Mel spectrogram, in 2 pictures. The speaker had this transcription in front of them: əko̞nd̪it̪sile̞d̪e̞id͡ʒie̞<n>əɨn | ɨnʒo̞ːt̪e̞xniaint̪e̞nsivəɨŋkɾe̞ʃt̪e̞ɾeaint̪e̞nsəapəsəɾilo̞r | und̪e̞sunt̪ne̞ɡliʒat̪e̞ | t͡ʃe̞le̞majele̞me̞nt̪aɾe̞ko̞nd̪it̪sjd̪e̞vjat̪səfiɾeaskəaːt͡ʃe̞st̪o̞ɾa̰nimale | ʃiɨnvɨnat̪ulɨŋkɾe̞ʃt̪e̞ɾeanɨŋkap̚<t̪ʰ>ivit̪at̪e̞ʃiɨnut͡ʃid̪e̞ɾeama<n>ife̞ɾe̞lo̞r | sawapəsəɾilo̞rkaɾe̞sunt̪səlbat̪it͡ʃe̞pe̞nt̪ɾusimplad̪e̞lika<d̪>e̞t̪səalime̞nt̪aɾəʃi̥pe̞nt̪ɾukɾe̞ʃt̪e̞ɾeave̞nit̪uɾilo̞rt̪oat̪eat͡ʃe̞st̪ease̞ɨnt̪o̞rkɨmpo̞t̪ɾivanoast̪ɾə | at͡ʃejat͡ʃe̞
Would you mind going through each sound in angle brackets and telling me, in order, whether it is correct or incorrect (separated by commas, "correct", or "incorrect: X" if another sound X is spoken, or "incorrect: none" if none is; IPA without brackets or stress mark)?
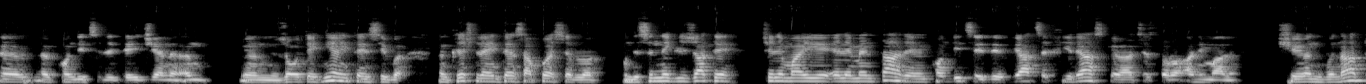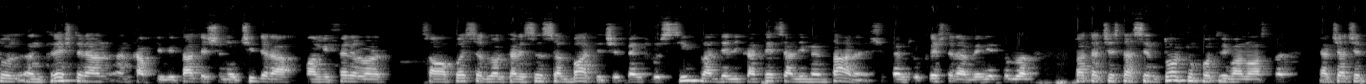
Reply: correct, incorrect: t̪, incorrect: m, incorrect: t̪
